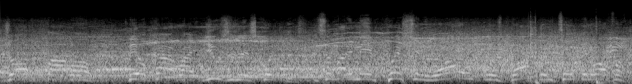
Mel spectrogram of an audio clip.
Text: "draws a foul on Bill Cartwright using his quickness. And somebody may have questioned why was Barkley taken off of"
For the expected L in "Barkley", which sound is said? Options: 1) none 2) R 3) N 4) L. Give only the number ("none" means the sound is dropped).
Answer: 1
